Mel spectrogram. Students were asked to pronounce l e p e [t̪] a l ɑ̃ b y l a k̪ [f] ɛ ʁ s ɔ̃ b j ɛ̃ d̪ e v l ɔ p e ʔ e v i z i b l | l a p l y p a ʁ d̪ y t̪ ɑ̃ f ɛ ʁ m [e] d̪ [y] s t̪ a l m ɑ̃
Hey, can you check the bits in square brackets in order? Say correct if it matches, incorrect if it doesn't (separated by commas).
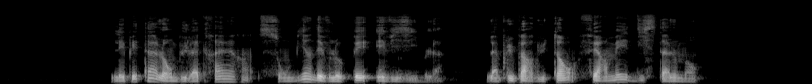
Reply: correct, incorrect, correct, incorrect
